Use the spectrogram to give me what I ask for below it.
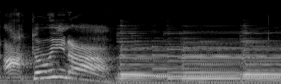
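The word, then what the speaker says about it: ocarina: and for the last time it's called an acarina but just to drive the home it's Ganon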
